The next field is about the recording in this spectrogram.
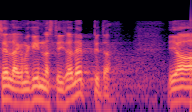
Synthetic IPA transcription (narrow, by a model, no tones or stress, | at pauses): se̞lːeɡ̥ɑmekinlɑst̪iejsɑle̞pːid̪̥ɑ̰ | jɑ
